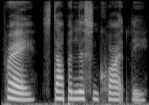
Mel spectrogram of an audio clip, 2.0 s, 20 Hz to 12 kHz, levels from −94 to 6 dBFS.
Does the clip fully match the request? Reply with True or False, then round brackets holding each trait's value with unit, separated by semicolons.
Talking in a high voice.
True (210 Hz)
